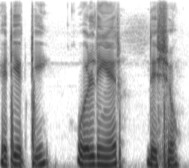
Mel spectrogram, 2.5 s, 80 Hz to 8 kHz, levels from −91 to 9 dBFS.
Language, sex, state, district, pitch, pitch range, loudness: Bengali, male, West Bengal, Cooch Behar, 135 Hz, 110-145 Hz, -13 LUFS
